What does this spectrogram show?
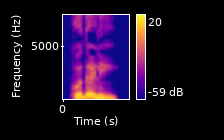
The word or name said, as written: ಕೊತ್ತಳಿ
